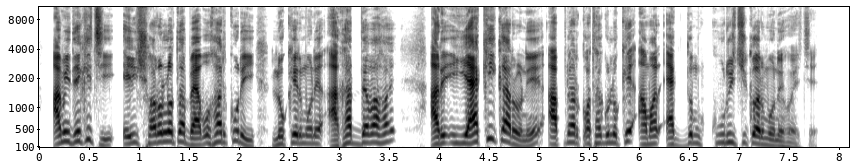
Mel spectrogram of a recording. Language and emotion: Bengali, disgusted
